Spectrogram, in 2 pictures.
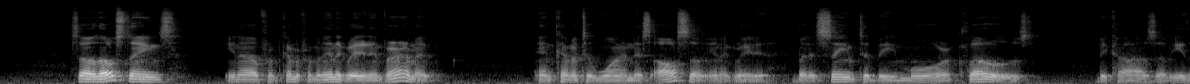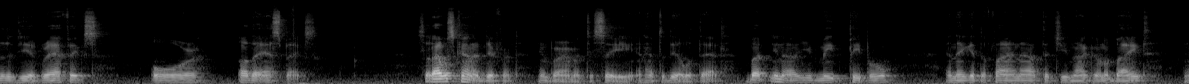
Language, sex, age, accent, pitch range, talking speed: English, male, 50-69, American, 85-110 Hz, 170 wpm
